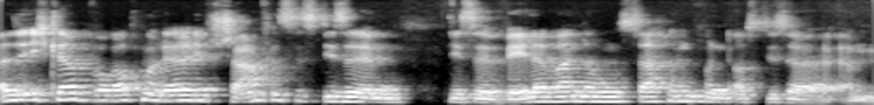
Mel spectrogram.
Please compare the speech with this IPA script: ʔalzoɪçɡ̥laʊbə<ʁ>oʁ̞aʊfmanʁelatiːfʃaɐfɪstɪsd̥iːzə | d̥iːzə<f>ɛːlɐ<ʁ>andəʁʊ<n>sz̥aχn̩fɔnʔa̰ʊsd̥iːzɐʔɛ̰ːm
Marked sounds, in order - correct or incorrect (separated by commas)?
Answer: incorrect, incorrect, incorrect, incorrect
